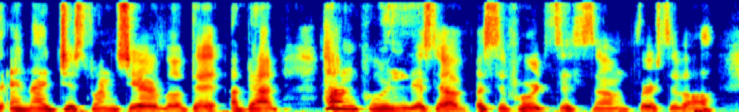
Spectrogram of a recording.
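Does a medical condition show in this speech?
Yes: facial paralysis (nf2-swn).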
